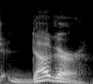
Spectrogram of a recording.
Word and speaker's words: Duggar: Josh Duggar rhymes with hugger.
